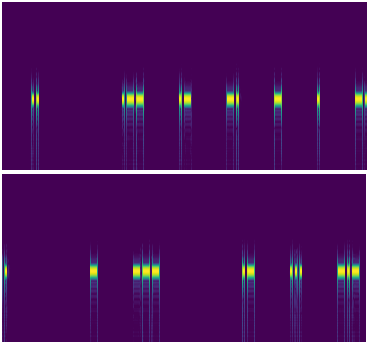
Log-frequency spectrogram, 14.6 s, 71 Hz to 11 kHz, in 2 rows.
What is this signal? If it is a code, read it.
Morse code, heard as a keyed tone, about 25 wpm, spaced as for 10 wpm, 600 Hz. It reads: I WANTED TO ASK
